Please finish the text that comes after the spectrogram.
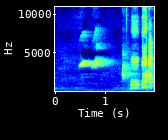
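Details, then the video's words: An Alexandrine parakeet imitates human speech, "oh buddy come here": a clear high whistle, then a burst of raspy, speech-like syllables. "Alexandrine raw parrot talking Oh buddy come here"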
